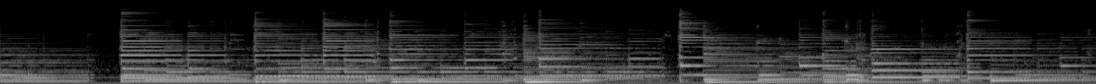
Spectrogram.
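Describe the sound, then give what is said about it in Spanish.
An acoustic guitar, about to accompany a classic folk song, is played alone in a series of ringing chords and plucked notes. Each one strikes clearly and then decays, at a moderate, unhurried pace. “la voy a tocar con esta guitarra, que suena así.”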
